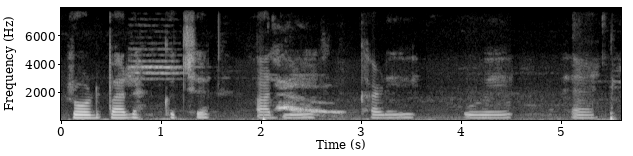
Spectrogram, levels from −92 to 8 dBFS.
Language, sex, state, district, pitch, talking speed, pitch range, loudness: Hindi, female, Uttar Pradesh, Jalaun, 210 Hz, 75 wpm, 205-225 Hz, -21 LUFS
